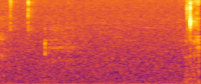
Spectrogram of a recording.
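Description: A few faint computer mouse clicks in the first half-second, over a low steady hum.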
